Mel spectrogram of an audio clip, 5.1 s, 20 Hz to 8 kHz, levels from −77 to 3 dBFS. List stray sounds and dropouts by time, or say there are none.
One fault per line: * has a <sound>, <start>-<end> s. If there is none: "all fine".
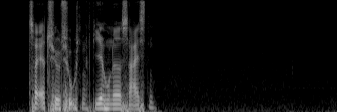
all fine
